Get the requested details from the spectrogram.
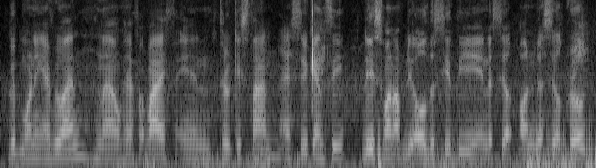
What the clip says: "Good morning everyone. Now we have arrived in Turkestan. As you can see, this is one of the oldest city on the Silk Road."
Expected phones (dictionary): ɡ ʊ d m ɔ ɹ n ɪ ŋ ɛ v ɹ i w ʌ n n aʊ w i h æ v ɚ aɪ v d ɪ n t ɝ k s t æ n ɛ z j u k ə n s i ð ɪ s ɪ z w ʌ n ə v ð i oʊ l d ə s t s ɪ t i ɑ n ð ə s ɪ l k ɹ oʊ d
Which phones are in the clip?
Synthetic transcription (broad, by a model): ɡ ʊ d m ɔ ɹ n ɪ ŋ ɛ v ɹ i w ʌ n n aʊ w i h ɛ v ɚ aɪ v ɪ n t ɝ k s t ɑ n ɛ s j u k ə n s i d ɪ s w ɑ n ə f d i oʊ l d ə s t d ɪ s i ɑ n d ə s ɪ l k ɹ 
